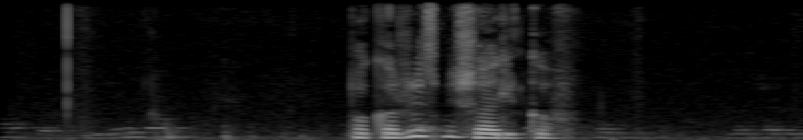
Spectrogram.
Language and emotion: Russian, neutral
